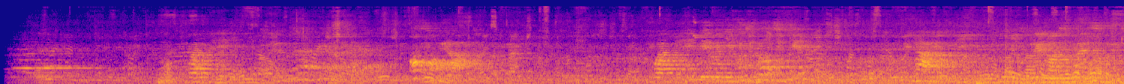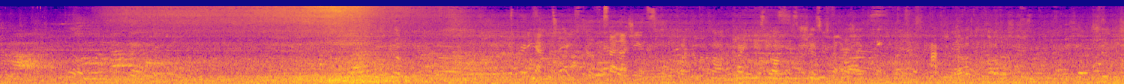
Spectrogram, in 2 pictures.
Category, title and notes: Soundscapes > Urban
Recorded on an iPhone SE.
